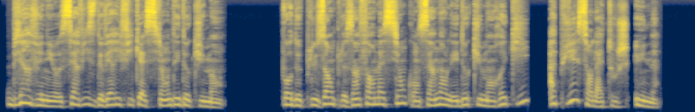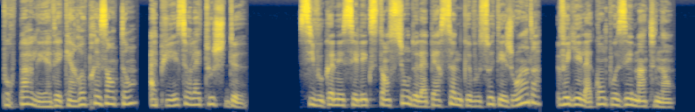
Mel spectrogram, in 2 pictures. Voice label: IVR; Ez-Trader

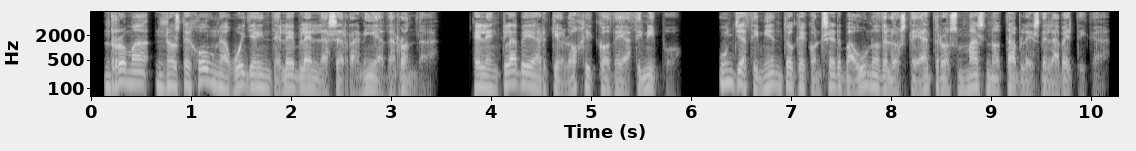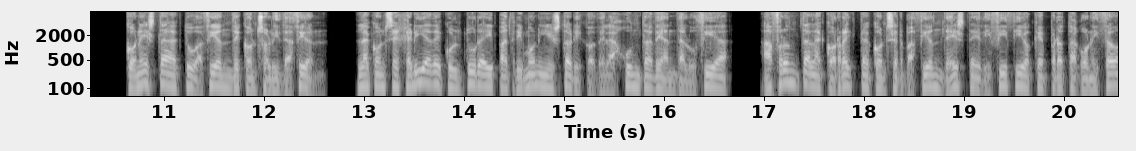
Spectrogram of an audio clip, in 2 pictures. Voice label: Spanish narration

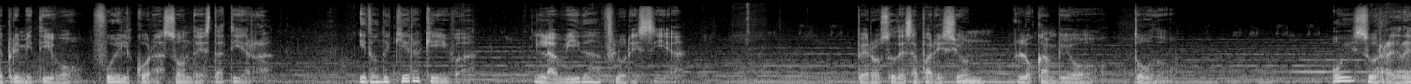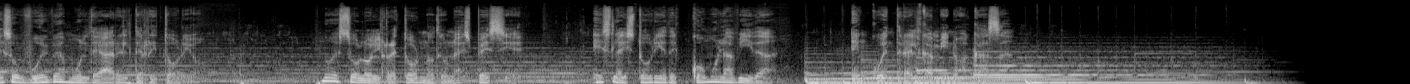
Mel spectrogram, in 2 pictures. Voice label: spanish latin american documentaries

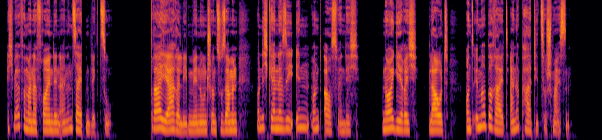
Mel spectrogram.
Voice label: german audiobooks

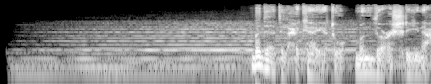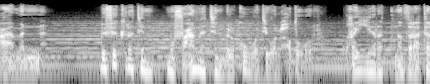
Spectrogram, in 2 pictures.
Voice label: arabic

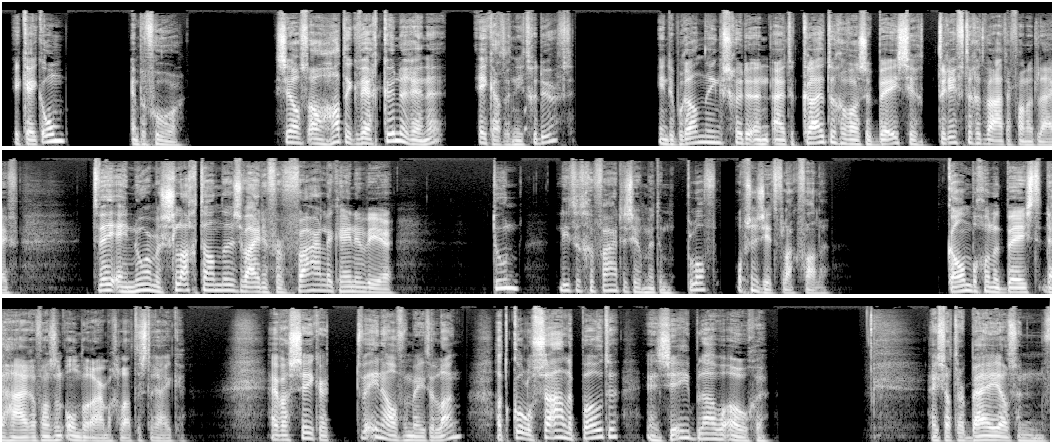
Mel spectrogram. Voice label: Dutch audiobooks

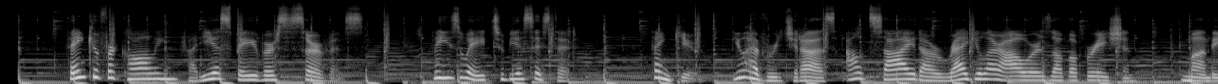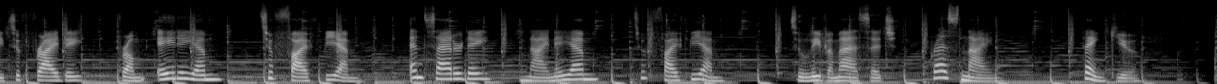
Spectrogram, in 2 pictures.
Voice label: english ivr

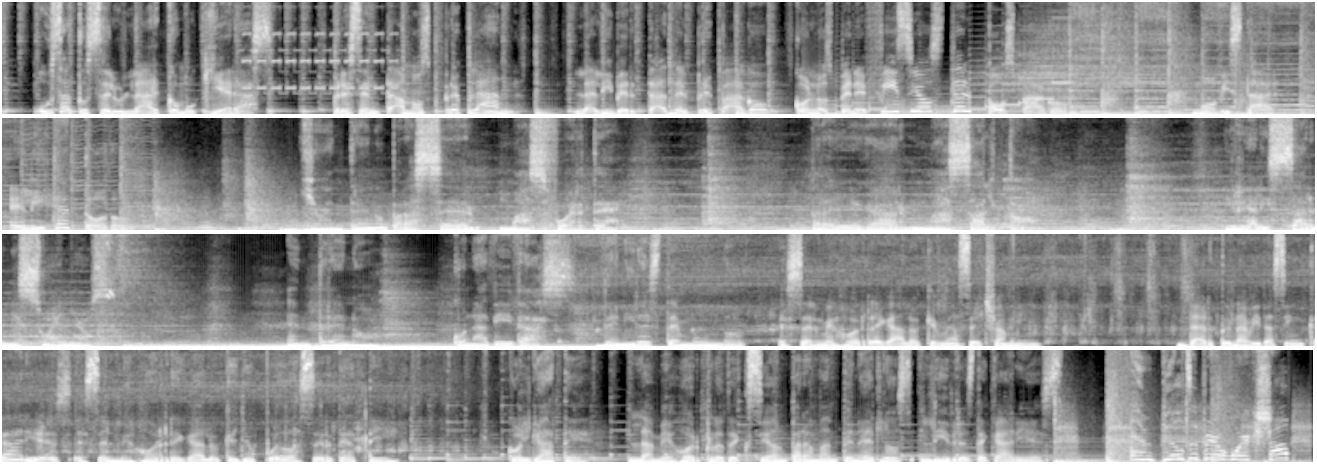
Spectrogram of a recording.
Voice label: Spanish Latin American neutral commercial

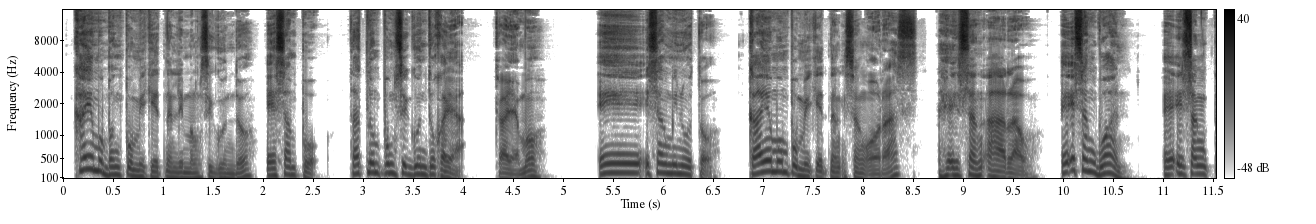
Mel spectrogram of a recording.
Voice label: tagalog narration

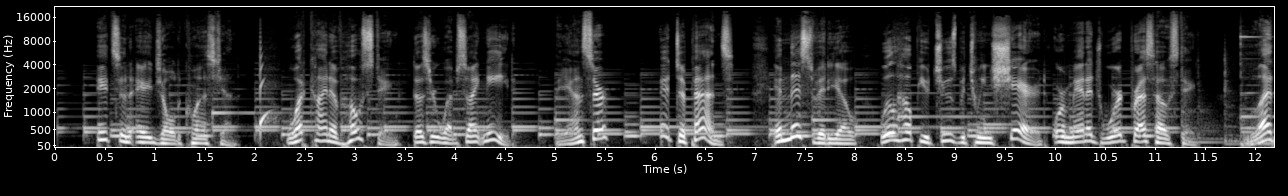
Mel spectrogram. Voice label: english american training e-learning

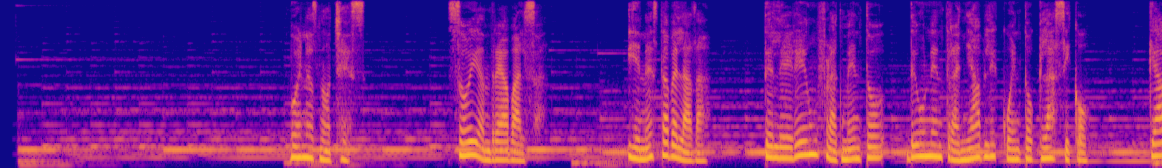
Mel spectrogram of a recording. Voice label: english audiobooks; zweisprachiger Synchronsprecher in Englisch und Spanisch

